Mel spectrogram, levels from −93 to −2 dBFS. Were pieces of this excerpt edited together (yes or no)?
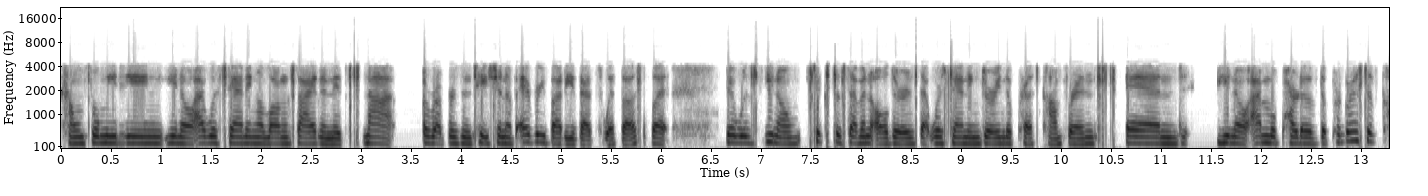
no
